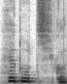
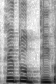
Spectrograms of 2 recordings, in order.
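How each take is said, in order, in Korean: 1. 두 번째 음절은 ㅈ 소리로 시작합니다. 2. 두 번째 음절은 ㄷ 소리로 시작합니다. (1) "해돋이가 됩니다" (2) "해돋이가 아니라"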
